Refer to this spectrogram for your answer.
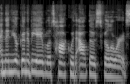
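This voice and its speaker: A woman's fairly high voice in a dry, close sound with no echo and a very clean recording over a silent background. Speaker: communications coach. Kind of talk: interview. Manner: loud; animated.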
